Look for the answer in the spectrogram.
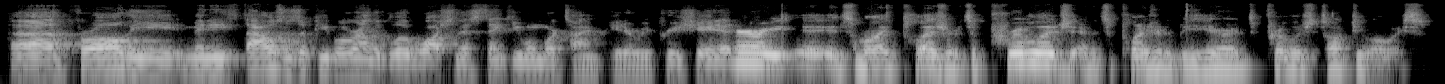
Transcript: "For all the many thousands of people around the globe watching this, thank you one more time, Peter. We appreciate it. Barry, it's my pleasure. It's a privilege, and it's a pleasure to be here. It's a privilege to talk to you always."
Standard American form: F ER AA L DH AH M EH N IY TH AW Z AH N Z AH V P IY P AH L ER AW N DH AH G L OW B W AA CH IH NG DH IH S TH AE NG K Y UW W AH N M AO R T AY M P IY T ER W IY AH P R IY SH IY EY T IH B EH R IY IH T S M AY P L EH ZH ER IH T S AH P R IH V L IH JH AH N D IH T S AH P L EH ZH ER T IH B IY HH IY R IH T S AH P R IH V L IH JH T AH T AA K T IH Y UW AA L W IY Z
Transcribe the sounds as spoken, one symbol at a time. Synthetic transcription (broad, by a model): F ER AA L DH AH M EH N IY TH AW Z AH N Z AH V P IY P L ER AW N DH AH G L OW B W AA CH IH NG DH IH S TH AE NG K Y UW W AH N M AO R T AY M P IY T ER W IY AH P R IY SH IY EY T IH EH R IY IH T S M AY P L EH ZH ER IH T S AH P R IH V L IH JH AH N IH T S AH P L EH ZH ER T IH B IY HH IY R IH T S AH P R IH V L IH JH T AH T AA K T IH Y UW AA L W IY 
